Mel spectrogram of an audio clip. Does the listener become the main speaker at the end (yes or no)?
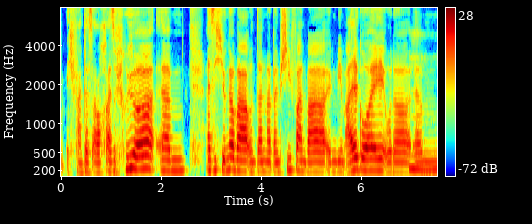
no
